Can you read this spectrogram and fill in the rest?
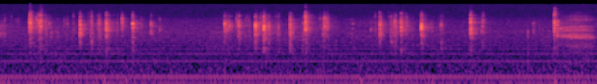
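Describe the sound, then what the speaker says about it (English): Typing on a computer keyboard to enter an ethtool command on Linux, with bursts of quick, close, crisp key clicks in uneven runs and short pauses, no voices. "I can type Ethtool and then the name of the NIC."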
